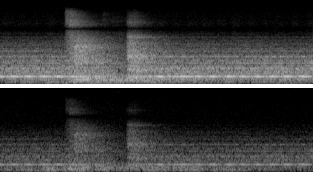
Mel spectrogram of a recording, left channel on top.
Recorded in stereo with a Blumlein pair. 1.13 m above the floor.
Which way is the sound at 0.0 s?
55° left.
